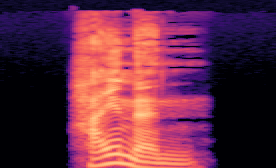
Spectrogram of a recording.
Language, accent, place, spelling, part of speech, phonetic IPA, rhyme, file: German, Germany, Berlin, Hainen, noun, [ˈhaɪ̯nən], -aɪ̯nən, De-Hainen.ogg
- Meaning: dative plural of Hain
